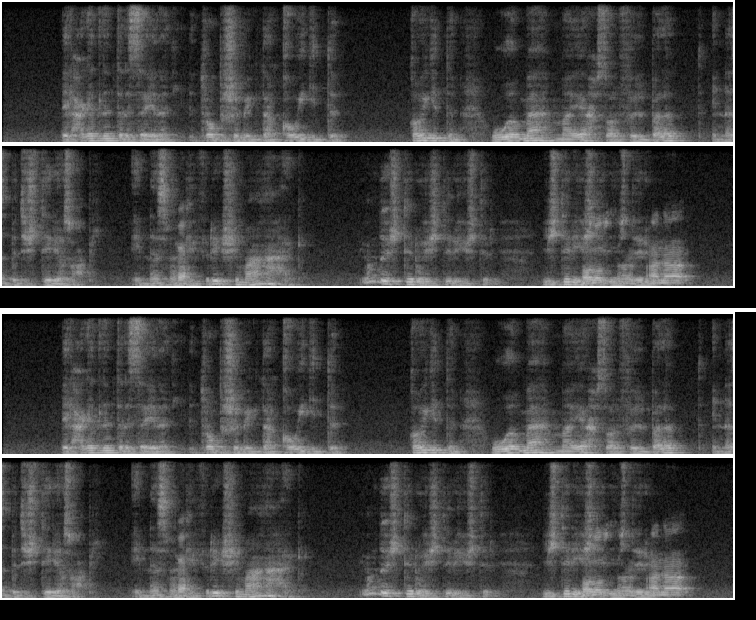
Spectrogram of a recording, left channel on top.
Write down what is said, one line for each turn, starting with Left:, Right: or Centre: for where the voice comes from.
Right: الحاجات اللي انت لسه قايلها دي الدروب شيبينج ده قوي جدا قوي جدا ومهما يحصل في البلد الناس بتشتري يا صاحبي الناس ما
Left: صح
Right: بيفرقش معاها حاجة يقعدوا يشتروا يشتري يشتري يشتري يشتري
Left: خلاص
Right: يشتري
Left: تمام
Right: و...
Left: انا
